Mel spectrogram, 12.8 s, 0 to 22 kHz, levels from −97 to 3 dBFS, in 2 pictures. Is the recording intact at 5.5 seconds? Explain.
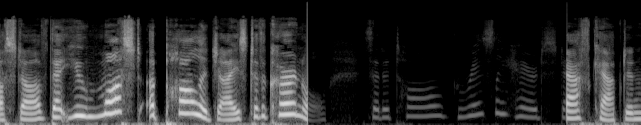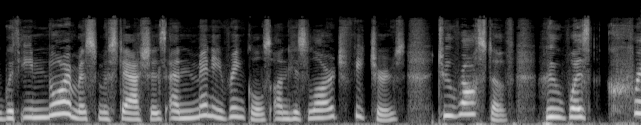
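No. The speech signal was likely lost upstream while the path after the break stayed live, producing an audio dropout to a faint residue from 3.07 to 5.67 s. For those 2.6 s, speech cuts abruptly to a faint residue roughly 35 dB below normal.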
